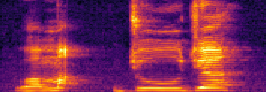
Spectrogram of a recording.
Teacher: الف پر جزم کی حرکت ہے، الف کو حمزہ بھی پڑھا جائے گا اور جھٹکے کے ساتھ پڑھا جائے گا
